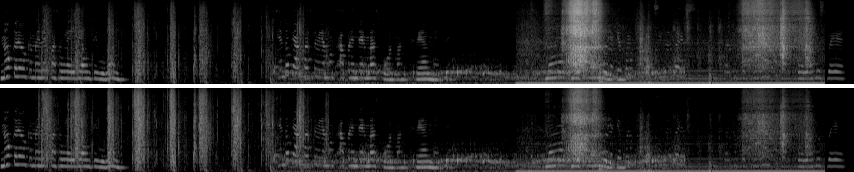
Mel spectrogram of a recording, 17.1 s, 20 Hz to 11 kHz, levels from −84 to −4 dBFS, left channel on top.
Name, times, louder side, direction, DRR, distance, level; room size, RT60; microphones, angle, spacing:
voice 1, 0.0-2.6 5.5-9.1 10.9-12.5, equal, 5° left, 2.4 m, -51 dB
sound 1, 0.7-1.9 2.1-5.6 5.9-6.2 6.5-6.6, right 10 dB, 45° right, 0.8 m, -45 dB
sound 2, 5.4-13.7, right 2 dB, 60° right, 3.3 m, -55 dB
sound 3, 10.3-16.5, left 10 dB, 40° left, 0.7 m, -36 dB
voice 2, 12.0-13.8 14.5-16.9, left 3 dB, 70° left, 2.6 m, -59 dB
head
